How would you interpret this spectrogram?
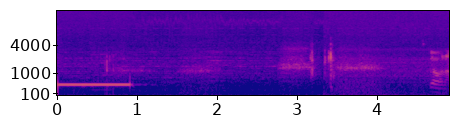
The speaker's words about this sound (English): Here it is. It's sending it out. It's ringing.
